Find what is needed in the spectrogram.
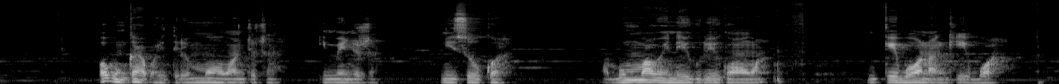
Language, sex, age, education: Igbo, male, 15-29, tertiary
